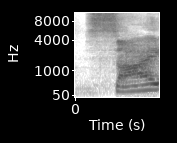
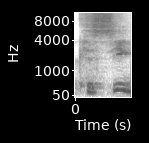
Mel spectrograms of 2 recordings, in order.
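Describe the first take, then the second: First: It is pronounced like sigh, one syllable. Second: It is pronounced with two syllables, ka-see. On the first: "it's Sai, like S A I" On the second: "or Kasi Gundam"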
